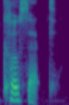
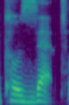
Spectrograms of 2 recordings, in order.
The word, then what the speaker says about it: Cosette: Since it's French, there's a couple different options. I pronounce my name Cosette. – Okay. – Yes, but if you were in France, you'd probably say Cosette, like with a Z sound.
